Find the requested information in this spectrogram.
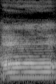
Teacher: ए को चाहे कितना भी लंबा बोलो, आपको अंत तक ए की ध्वनि ही सुनाई देगी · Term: स्वर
